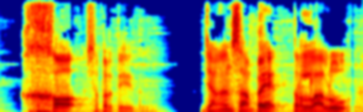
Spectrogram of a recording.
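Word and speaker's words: خ: ko itu lemah karakternya Jadi cukup KH ak KHO KHO seperti itu jangan sampai koho Kho seperti itu jangan sampai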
